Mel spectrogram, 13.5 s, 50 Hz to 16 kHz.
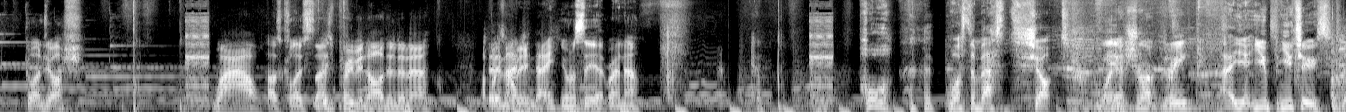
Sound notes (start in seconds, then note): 1.8 buzzer buzzing; 8.0 buzzer buzzing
